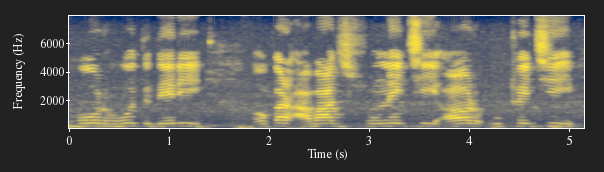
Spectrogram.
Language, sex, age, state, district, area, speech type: Maithili, female, 18-30, Bihar, Madhubani, rural, spontaneous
